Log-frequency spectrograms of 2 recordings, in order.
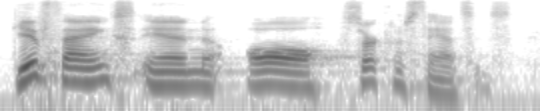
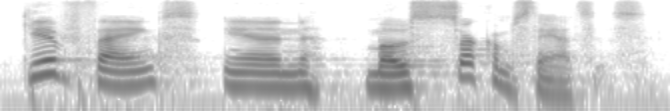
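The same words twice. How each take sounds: First: Slow, with stress on ALL; corrected quote. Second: Slow, measured, drawn out around MOST; deliberate misquote. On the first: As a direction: set it right, drawing out ALL. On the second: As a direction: misquote it slowly, leaning on MOST. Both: Shown as a demonstration. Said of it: "No, that's not what it says".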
